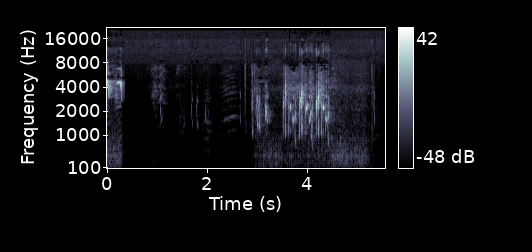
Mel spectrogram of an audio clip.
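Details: Yellow-vented bulbul lure song: a brief opening burst, a near-silent stretch with faint scattered chips, then a lively run of rapid bubbly chattering notes before it cuts off.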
